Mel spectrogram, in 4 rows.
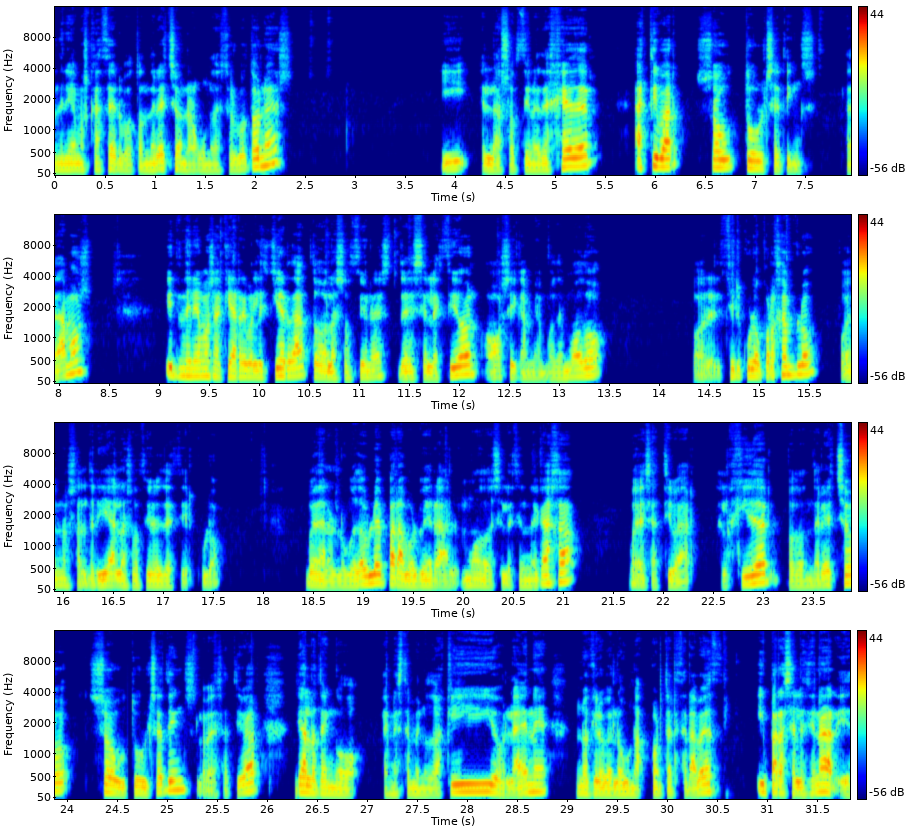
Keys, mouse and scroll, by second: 2.5 right click, 9.8 click, 10.7 click, 11.4 click, 12.5 click, 18.8 w, 19.4 w, 21.9 right click, 28.4 n, 30.7 n.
